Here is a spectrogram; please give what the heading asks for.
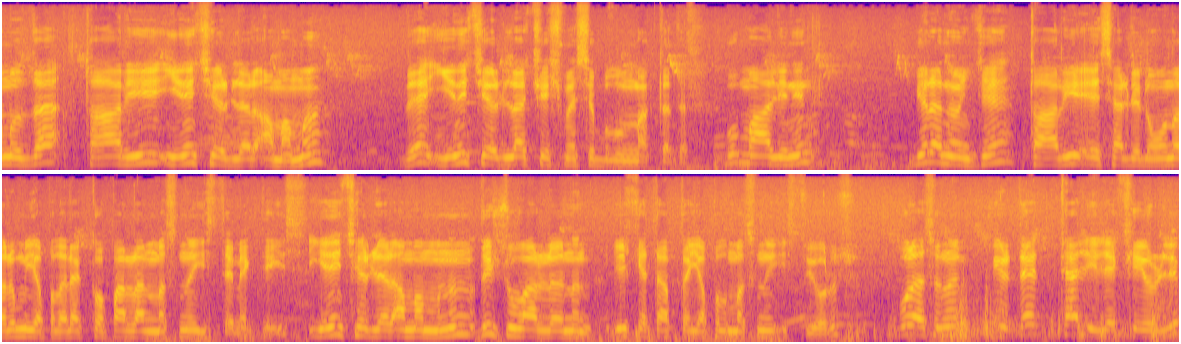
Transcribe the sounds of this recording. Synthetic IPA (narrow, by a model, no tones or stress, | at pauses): ɯmɯzd̪at̪ʰaːɾiɦijenit͡ʃʰeɾilʲæɾa̰mamɯ | vɛje̞nit͡ʃʰe̞ɾilʲæɾt͡ʃʰɛʃmesibulˠunmak̚t̪ʰad̪ɯɾ̥bumaːlʲːininbiɾanø̞nd͡ʒɛt̪ʰaːɾihiɛsæɾlʲeɾinio̞naɾɯmɯjapɯlˠaɾak̚t̪ʰo̞pʰaɾlˠanmasɯnɯist̪ʰe̞mɛc̚t̪ʰejiz̥je̞nit͡ʃʰeɾilʲæɾamamɯnɯnd̪ɯʃd̪uvaɾlˠaɾɯnɯnilʲcet̪ʰap̚t̪ʰajapɯlˠmasɯnɯist̪ʰijo̞ɾuz̥ | buɾasɯnɯbiɾd̪ɛt̪ʰælʲilʲɛt͡ʃʰeviɾilʲi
